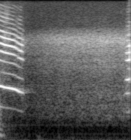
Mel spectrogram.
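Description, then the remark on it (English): A loud, piercing peacock call with a nasal, meow-like wail cuts off abruptly, leaving a steady hiss before another cry begins right at the end. No one speaks. “Just for that, right, what I've done is I also recorded the real bird noise. Okay. So I'm going to play that to you.”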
